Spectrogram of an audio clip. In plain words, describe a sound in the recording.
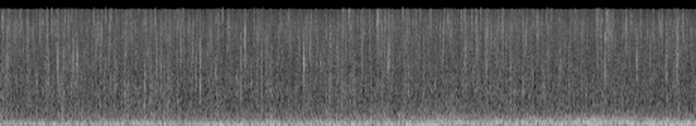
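Flames roar steadily from a burning car.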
